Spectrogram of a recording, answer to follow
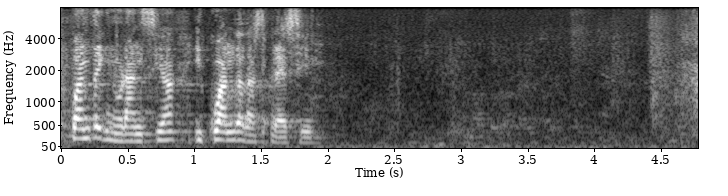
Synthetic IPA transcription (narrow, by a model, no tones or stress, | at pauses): kwant̪əiɡnuɾansiəikwand̪əðəspɾɛsi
